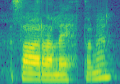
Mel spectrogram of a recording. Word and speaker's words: Saara Lehtonen: Sara Leon.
